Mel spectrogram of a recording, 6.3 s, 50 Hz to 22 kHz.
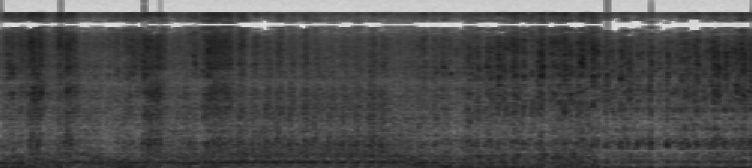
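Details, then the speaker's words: GM HEI engine with MSD Soft Touch rev control set at 3,000 rpm: held just under 3,000 rpm, pulsing steadily as the limiter cuts spark; working normally. "a little note is you're going to see on the tachometer that's it's going to limit a little bit before 3,000"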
